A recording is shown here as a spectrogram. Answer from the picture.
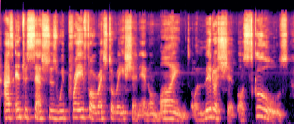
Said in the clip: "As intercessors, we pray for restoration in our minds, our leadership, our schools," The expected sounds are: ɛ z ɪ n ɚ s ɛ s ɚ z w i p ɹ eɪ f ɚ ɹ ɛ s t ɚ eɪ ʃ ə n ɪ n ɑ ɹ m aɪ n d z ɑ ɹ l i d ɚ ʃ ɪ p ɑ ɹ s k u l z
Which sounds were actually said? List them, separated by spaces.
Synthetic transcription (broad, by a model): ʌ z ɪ n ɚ s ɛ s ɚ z w i p ɹ eɪ f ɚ ɹ ɛ s t ɚ eɪ ʃ ə n ɪ n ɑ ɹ m aɪ n d ɑ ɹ l i d ɚ ʃ ɪ p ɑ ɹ s k u l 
